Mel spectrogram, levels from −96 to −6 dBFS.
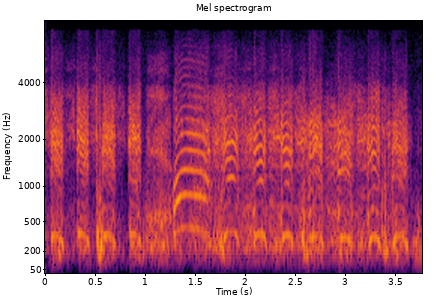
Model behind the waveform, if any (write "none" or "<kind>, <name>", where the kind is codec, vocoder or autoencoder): none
